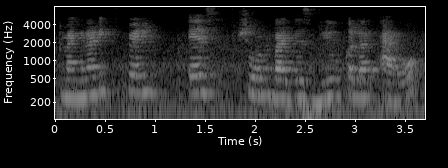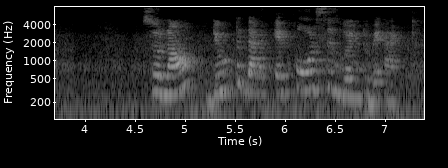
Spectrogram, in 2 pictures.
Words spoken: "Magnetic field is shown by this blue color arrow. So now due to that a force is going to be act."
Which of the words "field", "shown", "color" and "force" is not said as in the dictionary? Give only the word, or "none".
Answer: field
